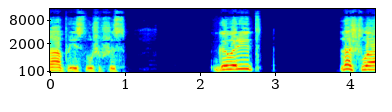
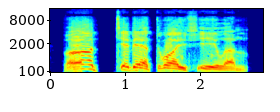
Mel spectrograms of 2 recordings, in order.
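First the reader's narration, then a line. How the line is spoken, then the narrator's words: Mocking exclamation. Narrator (Russian): насмешливо воскликнул он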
